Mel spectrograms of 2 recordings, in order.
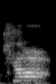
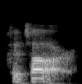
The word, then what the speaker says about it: Qatar: want to pronounce it it's either cutter or Qatar most people say Qatar but in in Qatar they say cutter either way you know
